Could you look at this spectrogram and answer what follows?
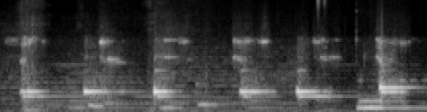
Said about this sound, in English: What is that? Somebody's playing Jingle Bells over the phone. Yeah, it's me. I'm playing a little Christmas music for you.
